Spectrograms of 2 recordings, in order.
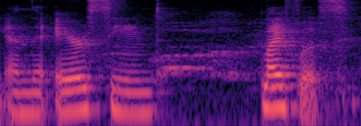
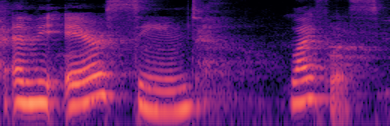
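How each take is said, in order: First: Said in the usual way. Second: "air seemed lifeless" said louder over noise; louder reread. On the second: Shown as a demonstration. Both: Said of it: "And Sal is making a lot of noise".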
